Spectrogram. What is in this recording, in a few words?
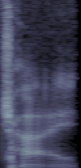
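"chai3", Mandarin pinyin voice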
